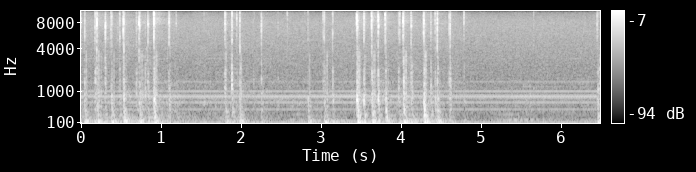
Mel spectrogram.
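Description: Typing on a computer keyboard: quick runs of key clicks in several bursts, with a pause near the end.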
